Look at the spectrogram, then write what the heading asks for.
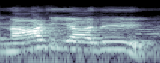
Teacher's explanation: நாடு கூட்டல் யாது புணர்ற பொழுது நாடி யாது அப்படின்னு புணர்றப்ப இந்த டீல இருக்கிற ஈ தனக்குரிய மாத்திரை 1 மாத்திரை அளவில் இருந்து குறைந்து அரை மாத்திரை அளவாக ஒலிக்கும். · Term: குற்றியல் இகரம்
